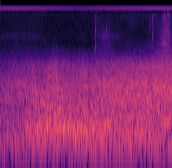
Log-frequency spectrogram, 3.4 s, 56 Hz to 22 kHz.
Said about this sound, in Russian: Трое истребителей пятого поколения Су-57 появляется над Красной площадью.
